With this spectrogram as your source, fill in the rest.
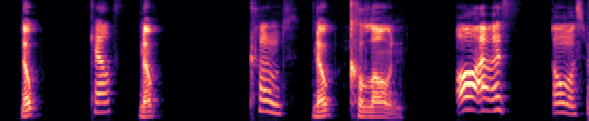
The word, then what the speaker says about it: Cologne: For example, the German city of Köln in German is Köln, but in English, it's Cologne. Yeah, exactly. Like 香水 is Cologne. That's the same pronunciation.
